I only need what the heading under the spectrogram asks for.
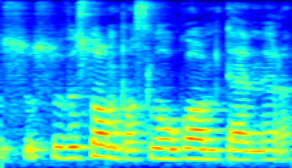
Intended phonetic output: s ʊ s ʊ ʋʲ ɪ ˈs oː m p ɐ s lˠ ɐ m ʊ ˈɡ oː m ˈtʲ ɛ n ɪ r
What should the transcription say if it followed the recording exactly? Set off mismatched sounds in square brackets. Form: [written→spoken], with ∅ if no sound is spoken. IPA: s ʊ s ʊ ʋʲ ɪ ˈs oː m p ɐ s lˠ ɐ [m→∅] ʊ ˈɡ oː m ˈtʲ ɛ n ɪ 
